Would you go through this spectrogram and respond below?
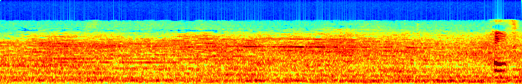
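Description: Airplane passing overhead as a steady, broad engine rumble that swells slightly and holds, fairly close, with no voices over it.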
